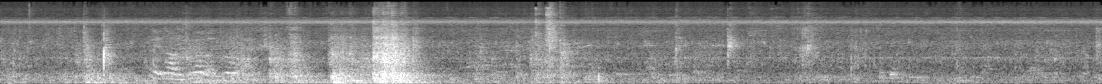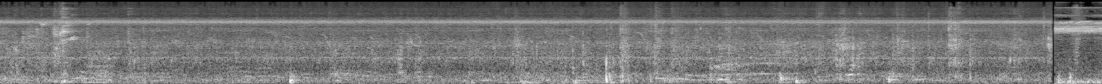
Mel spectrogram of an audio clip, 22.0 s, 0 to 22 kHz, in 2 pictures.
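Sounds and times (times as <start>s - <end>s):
faint knocks and clicks: 0.2s - 7.4s
high-pitched insect drone: 21.6s - 22.0s.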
